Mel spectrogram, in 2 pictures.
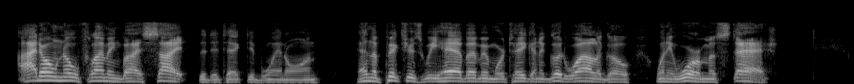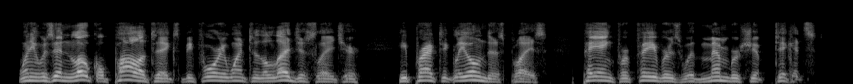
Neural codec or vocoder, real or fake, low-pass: none; real; 7.2 kHz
